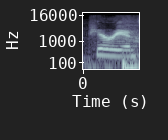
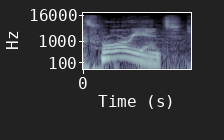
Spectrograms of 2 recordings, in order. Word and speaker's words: prurient: Now, this week, I've been concentrating all week on how to say the word correctly. – Purient. – Prurient.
